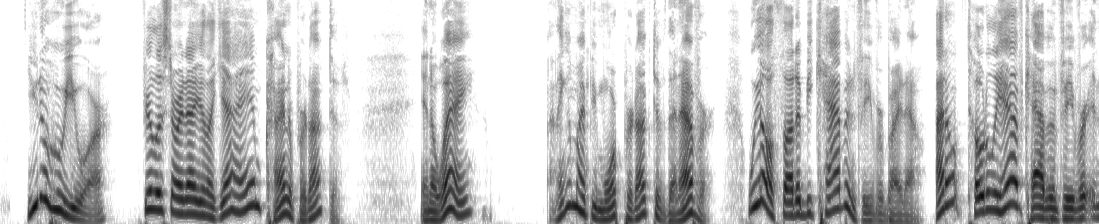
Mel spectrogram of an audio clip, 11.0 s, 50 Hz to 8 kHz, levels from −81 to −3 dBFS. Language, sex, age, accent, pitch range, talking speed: English, male, 30-49, American, 110-185 Hz, 250 wpm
